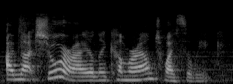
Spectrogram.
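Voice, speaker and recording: A woman's voice: medium pitch, expressive, brisk, soft background music, close to an everyday voice. A woman playing a nervous housekeeper questioned by police in a video game, talking hesitantly and stammering. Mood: defensive. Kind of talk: video game interrogation scene.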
